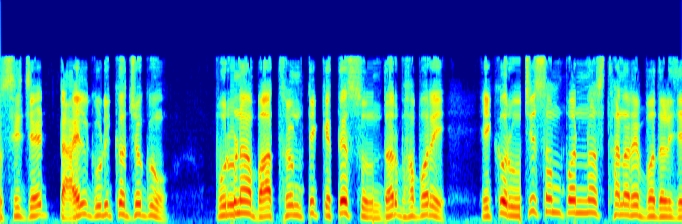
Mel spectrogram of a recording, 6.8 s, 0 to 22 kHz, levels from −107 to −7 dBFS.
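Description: Concealed Bluetooth headset packet loss occurs at 0.68 to 0.76 s, 2.30 to 2.34 s, 3.68 to 3.73 s and 5.16 to 5.20 s. Lost packets, roughly 38 to 45 ms each time, are filled by repeating recent waveform, giving brief buzzy held tones and a slight warble on recovery.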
